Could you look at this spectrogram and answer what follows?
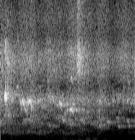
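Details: Caged budgerigars of many colours, breeding pairs mostly on eggs: brief burst of scratchy, warbling chatter with a few sharp high chirps.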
